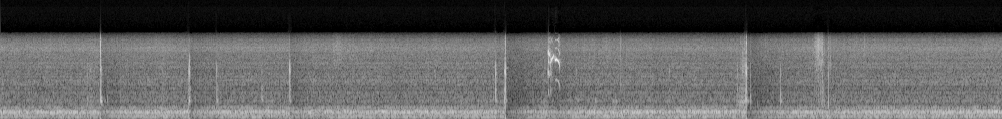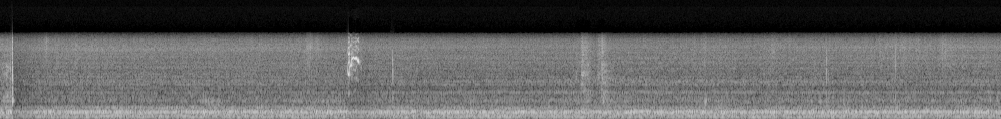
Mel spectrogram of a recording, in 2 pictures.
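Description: Air conditioner running with a steady low hum, with a cockatiel giving a short chirp about eight seconds in and another about twenty seconds in.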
